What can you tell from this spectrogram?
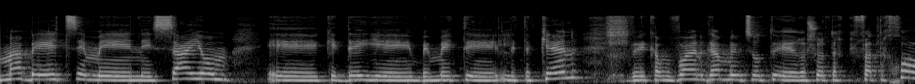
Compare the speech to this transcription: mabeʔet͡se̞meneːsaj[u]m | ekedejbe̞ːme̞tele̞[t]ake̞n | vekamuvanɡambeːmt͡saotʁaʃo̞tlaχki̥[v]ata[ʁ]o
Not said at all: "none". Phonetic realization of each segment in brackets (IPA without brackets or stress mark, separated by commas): o, t, f, χ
